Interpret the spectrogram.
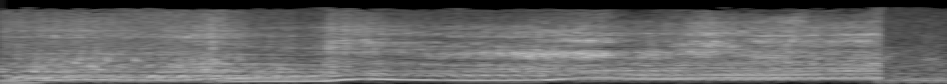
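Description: A car engine revving, its pitch rising and falling several times, with an abrupt change in the sound shortly before the end.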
